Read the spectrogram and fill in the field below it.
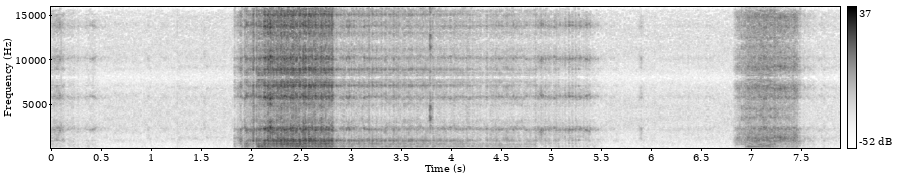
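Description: Two loud, harsh rattling snores; the first trails off into a long fading rumble, with quiet room between them. Heavy snoring.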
